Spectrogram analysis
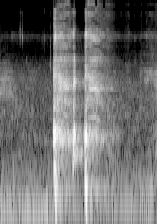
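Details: Sick child with a cold, cough and vomiting: two short, sharp coughs in a quiet room.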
